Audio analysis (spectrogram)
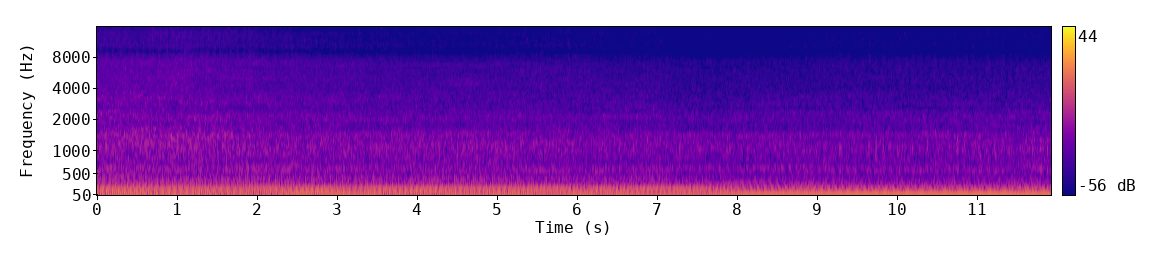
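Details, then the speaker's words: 1993 Ford F-150 with swapped 351 Windsor, test drive up and down the street after transmission pulled again: loud low engine drone, revs flare under throttle without the truck gaining speed; clutch still slipping badly, only accelerates at minimal throttle. "It's still slipping a [ __ ] ton. I don't know what the [ __ ] wrong. It's better, but I'm going to fry this clutch if I continue"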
